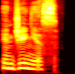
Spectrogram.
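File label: "ingenious", US English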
